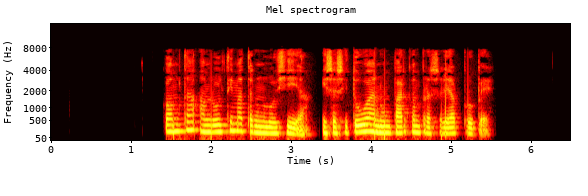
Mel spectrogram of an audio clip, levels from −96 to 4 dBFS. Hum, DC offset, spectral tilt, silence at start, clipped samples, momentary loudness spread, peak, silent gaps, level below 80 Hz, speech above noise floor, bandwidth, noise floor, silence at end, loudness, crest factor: none; under 0.1%; -6 dB/octave; 1.45 s; under 0.1%; 9 LU; -4 dBFS; none; -50 dBFS; over 72 dB; 8 kHz; under -90 dBFS; 1 s; -19 LUFS; 16 dB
